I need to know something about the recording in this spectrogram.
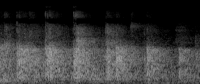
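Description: Audience applauding, the clapping fading away toward the end.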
